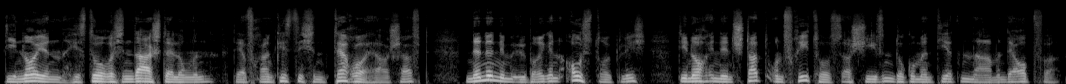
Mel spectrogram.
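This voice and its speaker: A man reading a nonfiction text aloud as a podcast host, in a formal, measured, factual manner. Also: medium pitch, a little mellow, no room sound, clean studio sound.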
